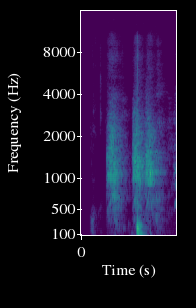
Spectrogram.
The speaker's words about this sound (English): Dogs! Dogs! Dogs! Dogs! Dogs!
